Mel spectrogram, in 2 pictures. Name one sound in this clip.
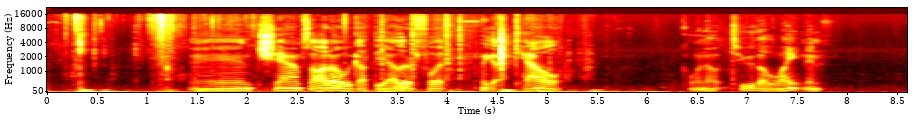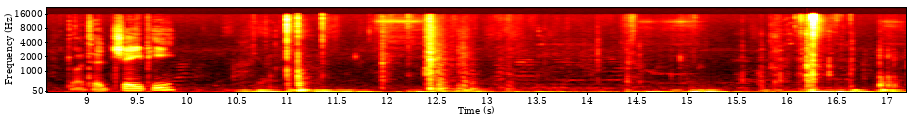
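Cardboard packaging scrapes and rustles as it is handled.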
